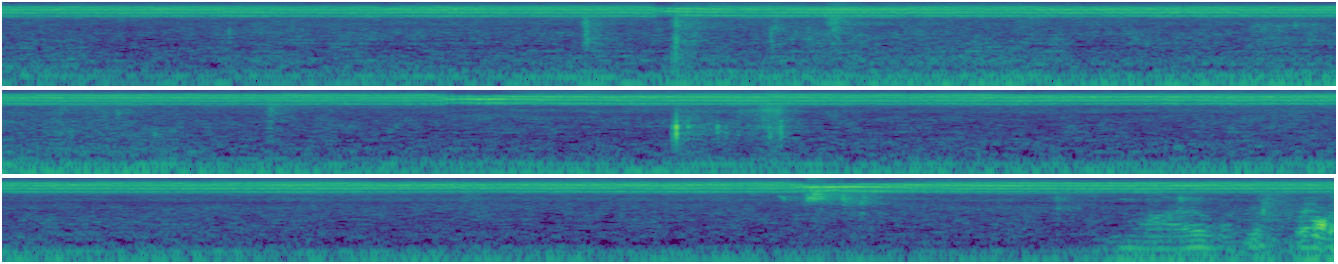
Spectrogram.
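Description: Steady high-pitched chorus of insects buzzing without a break, with a single click about halfway through.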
